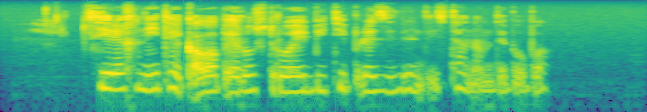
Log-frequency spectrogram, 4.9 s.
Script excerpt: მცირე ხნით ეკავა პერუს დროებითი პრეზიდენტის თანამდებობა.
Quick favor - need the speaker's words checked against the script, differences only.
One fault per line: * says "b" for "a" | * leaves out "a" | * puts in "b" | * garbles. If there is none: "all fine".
all fine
